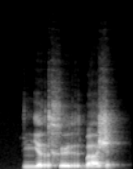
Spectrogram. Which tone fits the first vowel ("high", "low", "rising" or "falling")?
high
